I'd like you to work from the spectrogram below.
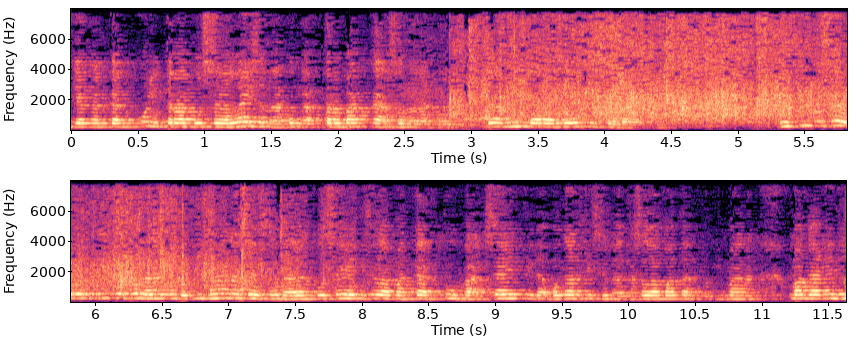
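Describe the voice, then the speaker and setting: Fast-talking preacher man in an echoey hall. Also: extremely high pitch, steady tone, recorded from a distance, crowd noise, noisy background. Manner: fervent storytelling, repeatedly addresses listeners as brothers. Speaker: pastor giving a testimony. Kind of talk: testimony sermon.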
